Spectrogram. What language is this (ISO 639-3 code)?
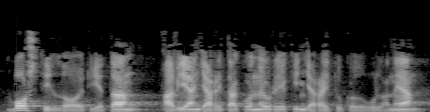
eus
